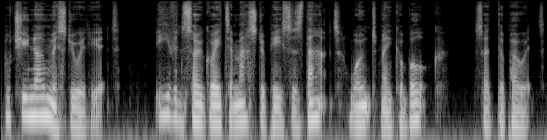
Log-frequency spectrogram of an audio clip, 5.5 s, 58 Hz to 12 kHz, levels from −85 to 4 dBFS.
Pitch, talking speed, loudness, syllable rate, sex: 105 Hz, 210 wpm, -21 LUFS, 5.1 syllables/s, male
